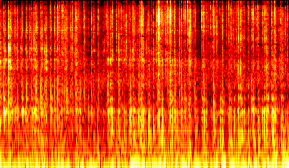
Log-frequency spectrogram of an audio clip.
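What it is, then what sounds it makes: Encrusted conch shell. Fingertips and nails tap and scratch the bumpy top of a large, hollow, crusted conch shell. The result is a quiet, steady stream of dry, crackly clicks and scrapes, mostly bright and high with little low end, and a few sharper taps standing out near the middle.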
